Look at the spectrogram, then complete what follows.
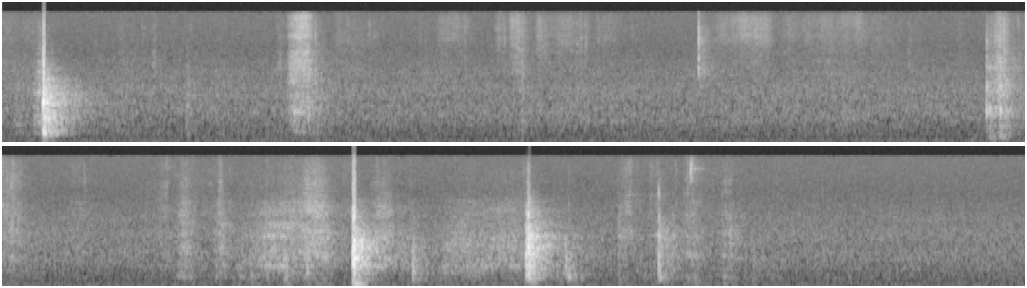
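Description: Hands handling a rigid white cardboard perfume box on a desk: a string of sharp taps and knocks from the box and its lid, with scraping and rustling between about six and eight seconds in as the glass perfume bottle is taken out of its insert.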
